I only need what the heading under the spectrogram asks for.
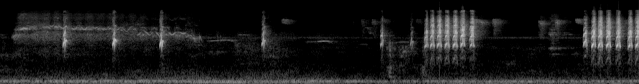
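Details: Vigorously singing yuhina, endemic to Kalimantan. Sharp high chirps over a thin whistled tone open the sequence, then two dense, rapid buzzy trills appear toward the end.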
